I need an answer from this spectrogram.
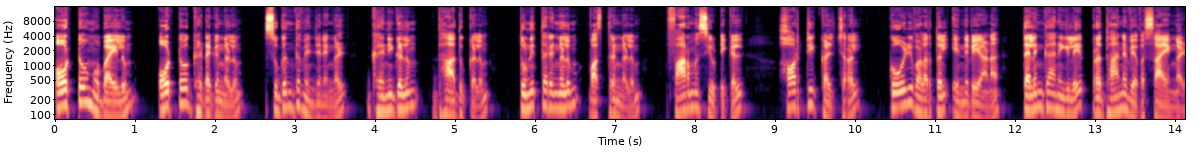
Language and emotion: Malayalam, neutral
